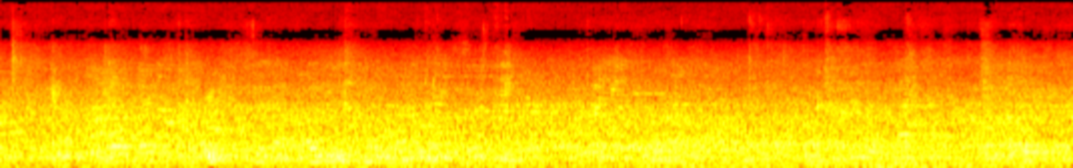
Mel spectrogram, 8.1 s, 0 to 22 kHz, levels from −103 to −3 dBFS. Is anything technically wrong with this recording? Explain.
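No, nothing technically wrong is audible in this audio.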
